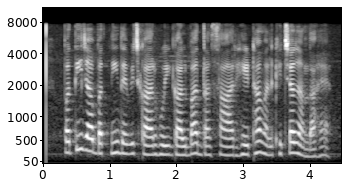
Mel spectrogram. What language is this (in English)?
Punjabi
